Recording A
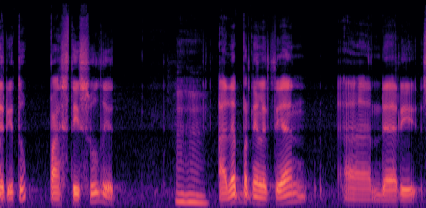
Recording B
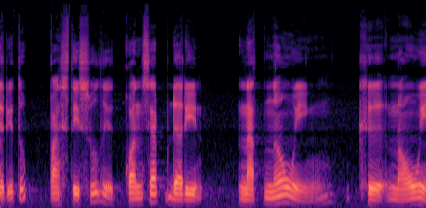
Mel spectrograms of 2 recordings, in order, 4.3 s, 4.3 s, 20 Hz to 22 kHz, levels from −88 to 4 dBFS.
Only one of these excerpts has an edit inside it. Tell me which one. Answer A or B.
B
